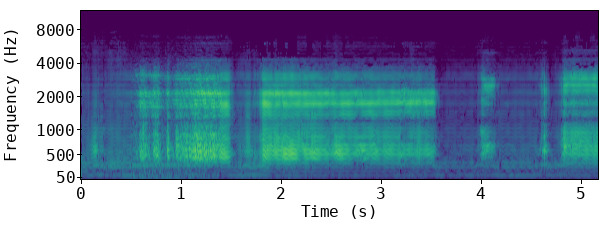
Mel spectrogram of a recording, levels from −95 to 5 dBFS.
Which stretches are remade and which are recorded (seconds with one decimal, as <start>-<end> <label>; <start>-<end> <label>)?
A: 0.0-0.5 remade; 0.5-1.4 recorded; 1.4-5.2 remade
